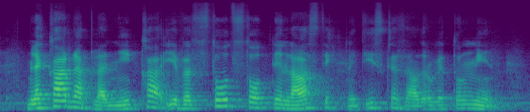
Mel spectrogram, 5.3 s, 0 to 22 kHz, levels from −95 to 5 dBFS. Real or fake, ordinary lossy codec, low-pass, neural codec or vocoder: fake; none; 19.8 kHz; autoencoder, 48 kHz, 128 numbers a frame, DAC-VAE, trained on Japanese speech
